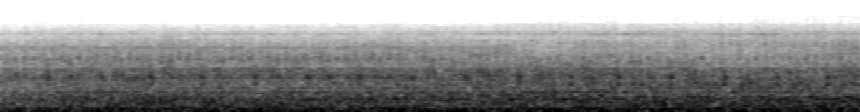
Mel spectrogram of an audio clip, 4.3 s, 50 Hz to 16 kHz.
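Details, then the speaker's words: 1973 Cobalt boat with Mercruiser 165hp sterndrive, underway after sound deadening was added: steady, even low drone with no misses, knocks or rattles over the water rush; running beautifully with no work needed since last time. "Well, there she is, just running beautifully. Haven't had to do anything to it since last video."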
